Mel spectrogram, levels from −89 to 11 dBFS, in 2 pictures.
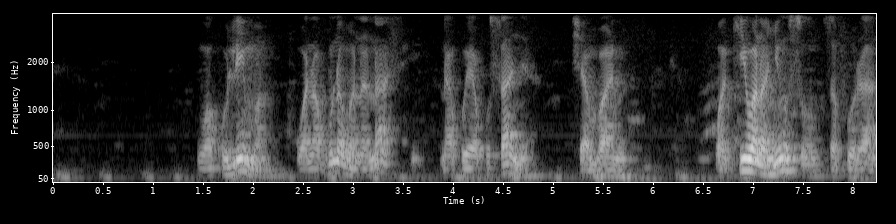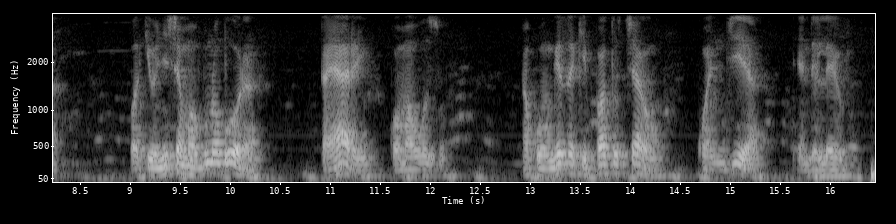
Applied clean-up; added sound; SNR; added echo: none; none; none; none.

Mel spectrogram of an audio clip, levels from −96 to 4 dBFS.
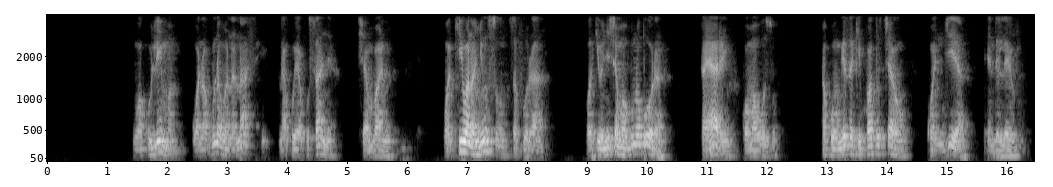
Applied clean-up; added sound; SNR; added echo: neural mask model Resemble Enhance denoiser.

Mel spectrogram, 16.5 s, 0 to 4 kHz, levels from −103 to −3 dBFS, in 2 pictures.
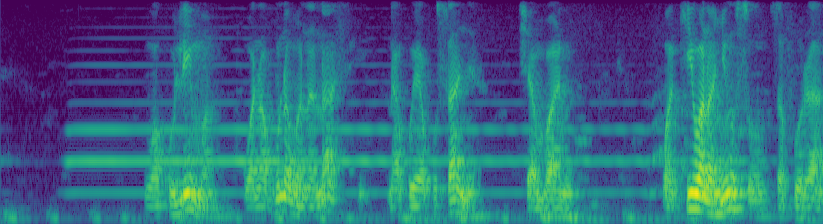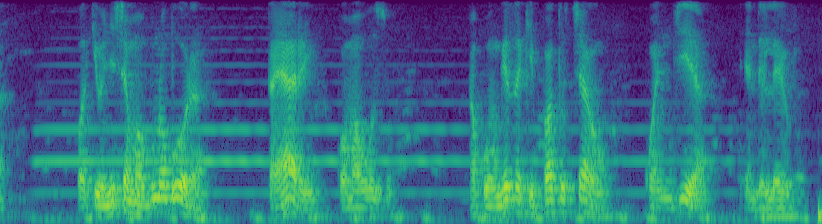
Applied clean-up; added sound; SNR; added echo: none; Wind instrument, woodwind instrument; 18 dB; none.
